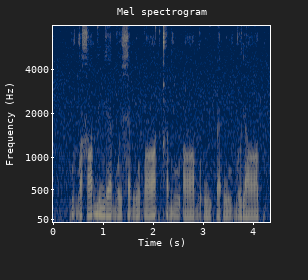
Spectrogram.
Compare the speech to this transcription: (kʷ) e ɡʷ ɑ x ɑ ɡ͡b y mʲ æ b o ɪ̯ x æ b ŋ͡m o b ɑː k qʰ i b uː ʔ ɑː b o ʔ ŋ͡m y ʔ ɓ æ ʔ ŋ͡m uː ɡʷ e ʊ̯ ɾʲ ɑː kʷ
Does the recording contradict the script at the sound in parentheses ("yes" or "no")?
no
